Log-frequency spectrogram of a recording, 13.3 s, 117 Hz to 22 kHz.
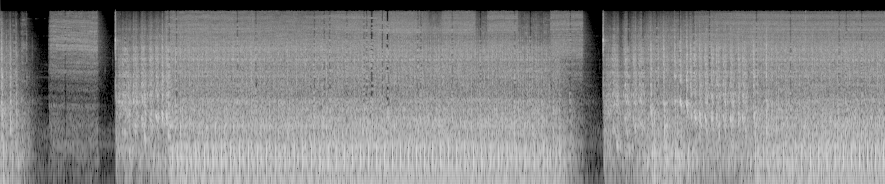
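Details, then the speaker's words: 1982 Honda GL1100 Goldwing sat 12+ years, first cranking after starter repair: catches and runs ragged on a couple of cylinders, cuts out and restarts rough; carburetors so gummed up the throttles cannot open. "She does make noise. Now the carburetors are so gummed up, we can't open the throttles."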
